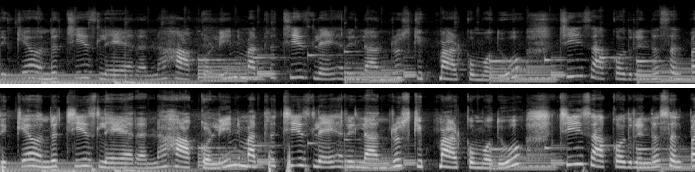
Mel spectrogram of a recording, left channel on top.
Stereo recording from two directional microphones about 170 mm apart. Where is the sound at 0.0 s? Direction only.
40° right (ahead or behind).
